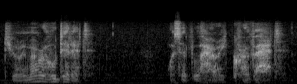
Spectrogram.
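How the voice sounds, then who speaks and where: A man's voice: on the low side, expressive, fast, pushed and bright, husky, heavily acted. An actor playing a troubled, insistent man seeking answers in a 1940s film noir, talking in terse, urgent questions. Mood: urgent, pressing. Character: tense, insistent amnesiac veteran hunting answers, noir hero. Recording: noisy, humming 1940s film soundtrack.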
